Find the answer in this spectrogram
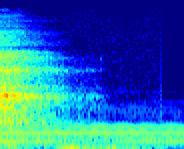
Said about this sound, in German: Setze dich hin und schließe deine Augen. Atme einmal tief ein und wieder aus.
